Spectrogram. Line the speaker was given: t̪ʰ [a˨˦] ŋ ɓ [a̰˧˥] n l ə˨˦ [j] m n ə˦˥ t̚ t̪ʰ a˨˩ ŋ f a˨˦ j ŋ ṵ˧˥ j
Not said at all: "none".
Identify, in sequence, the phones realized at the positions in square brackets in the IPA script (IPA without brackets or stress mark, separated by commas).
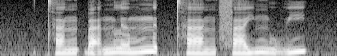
a˨˦, a̰˧˥, none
